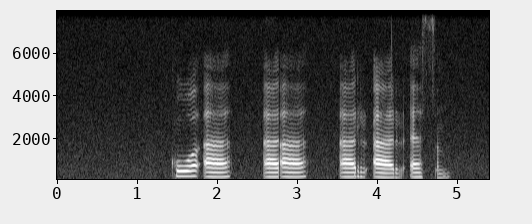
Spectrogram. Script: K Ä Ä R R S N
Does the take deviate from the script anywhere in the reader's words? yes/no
no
